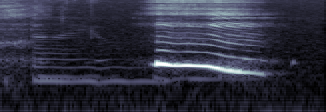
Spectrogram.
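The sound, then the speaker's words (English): A person stretches, reaching up on one side, and yawns: a soft, low breath gives way to a loud, drawn-out yawn whose voiced tone slides downward for close to a second before fading into quiet. “See if you can find some space between your ribs by reaching up on one side and yawning.”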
